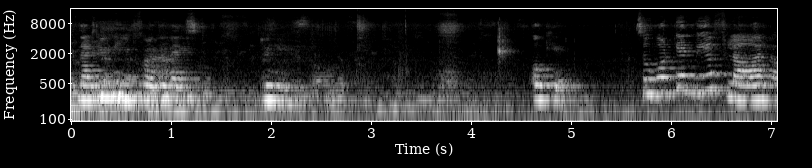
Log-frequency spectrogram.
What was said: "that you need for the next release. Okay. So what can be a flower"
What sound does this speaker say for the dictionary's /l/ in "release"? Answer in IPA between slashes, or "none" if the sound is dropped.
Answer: /n/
